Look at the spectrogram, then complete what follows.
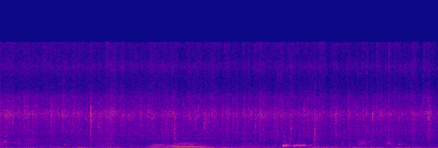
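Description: Fried rice with butter, garlic and onion sizzling steadily in a wok over a gas burner, with a few light clicks.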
